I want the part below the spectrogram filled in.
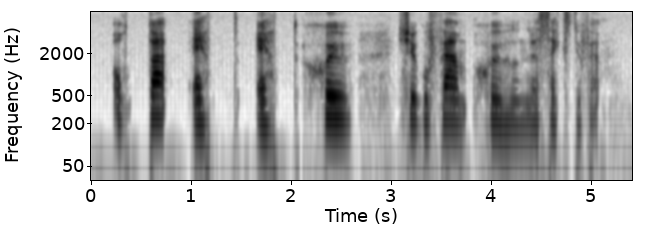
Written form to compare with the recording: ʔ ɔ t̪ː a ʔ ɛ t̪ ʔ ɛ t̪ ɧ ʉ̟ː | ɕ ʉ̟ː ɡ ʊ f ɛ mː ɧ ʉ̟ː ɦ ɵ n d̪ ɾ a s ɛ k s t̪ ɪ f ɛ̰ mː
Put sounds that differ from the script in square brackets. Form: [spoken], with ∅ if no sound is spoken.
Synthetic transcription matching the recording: ʔ ɔ t̪ː a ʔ ɛ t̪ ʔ ɛ t̪ ɧ ʉ̟ː | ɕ ʉ̟ː ɡ ʊ f ɛ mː ɧ ʉ̟ː ɦ ɵ n d̪ ɾ a s ɛ k s t̪ ɪ f ɛ̰ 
